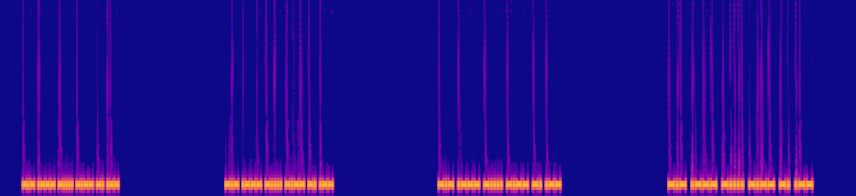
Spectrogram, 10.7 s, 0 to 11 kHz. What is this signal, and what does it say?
Morse code, heard as a keyed tone, about 65 wpm, 700 Hz. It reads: KJ6YNW KJ6YNW KJ6YNW KJ6YNW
